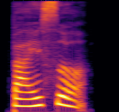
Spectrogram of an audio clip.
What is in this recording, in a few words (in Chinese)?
"白色", Chinese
